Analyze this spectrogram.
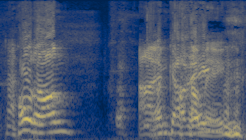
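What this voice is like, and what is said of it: British accent. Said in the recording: “Which sounds weird in a British accent.”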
